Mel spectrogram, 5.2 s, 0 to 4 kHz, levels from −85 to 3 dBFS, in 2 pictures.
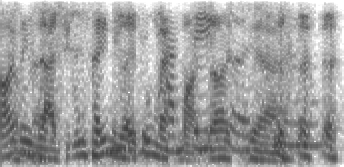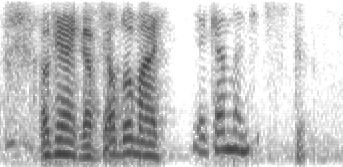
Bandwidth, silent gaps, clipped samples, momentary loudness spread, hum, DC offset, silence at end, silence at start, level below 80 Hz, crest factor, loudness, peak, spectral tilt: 4 kHz; none; under 0.1%; 12 LU; none; under 0.1%; 0.3 s; 0 s; -52 dBFS; 18 dB; -22 LUFS; -4 dBFS; -10 dB/octave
